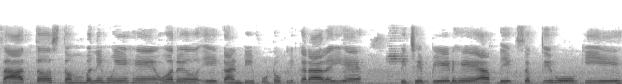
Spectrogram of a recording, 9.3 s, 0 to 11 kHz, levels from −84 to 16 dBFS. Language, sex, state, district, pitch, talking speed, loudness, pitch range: Hindi, female, Gujarat, Gandhinagar, 230 Hz, 135 wpm, -17 LUFS, 220-240 Hz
